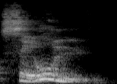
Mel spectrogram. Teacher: Sabemos que es una ciudad. La fuerza de voz es en ul, que es la última sílaba.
